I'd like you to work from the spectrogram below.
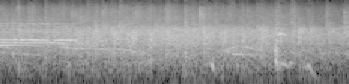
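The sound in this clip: An audience applauds to welcome two performers at a show with dense, steady clapping throughout. A voice briefly joins near the end as the clapping thins.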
